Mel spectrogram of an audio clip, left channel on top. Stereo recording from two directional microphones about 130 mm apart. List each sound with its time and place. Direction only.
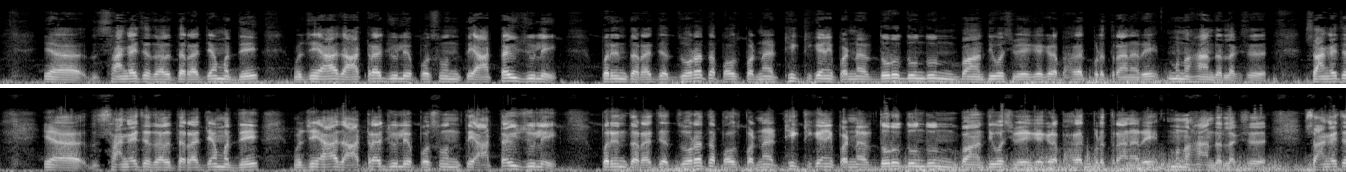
0.5 s speech: 55° left (ahead or behind)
